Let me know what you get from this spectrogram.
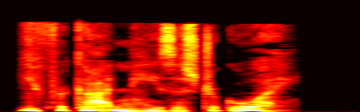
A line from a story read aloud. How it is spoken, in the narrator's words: something whispered in my mind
